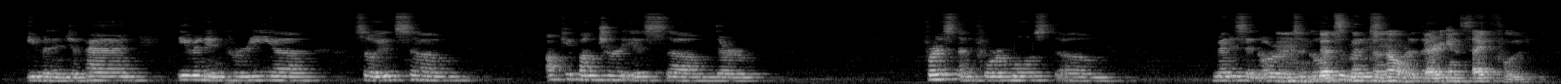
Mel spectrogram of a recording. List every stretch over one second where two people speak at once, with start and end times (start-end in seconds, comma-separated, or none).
12.8-14.5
